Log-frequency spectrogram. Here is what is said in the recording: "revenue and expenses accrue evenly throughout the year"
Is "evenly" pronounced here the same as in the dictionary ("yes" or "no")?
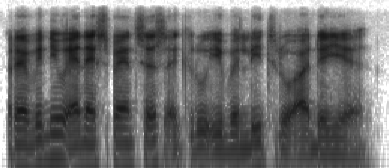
yes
